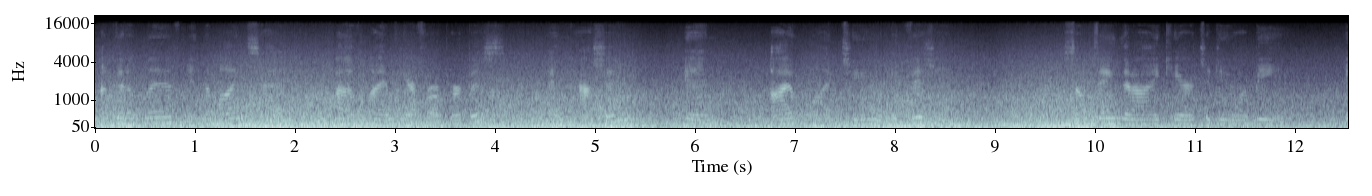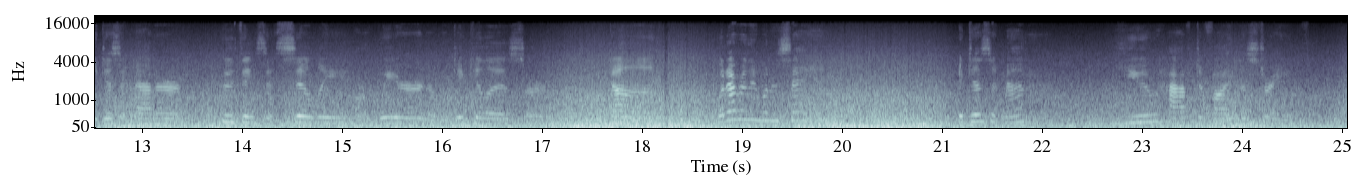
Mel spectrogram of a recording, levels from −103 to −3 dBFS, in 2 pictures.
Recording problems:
wind noise on the microphone; heavy; 1 dB above the speech

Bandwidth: 16.5 kHz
